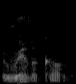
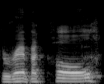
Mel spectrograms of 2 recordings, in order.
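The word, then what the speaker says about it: Revachol: He pronounces Revacol with a hard K, unlike other people.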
